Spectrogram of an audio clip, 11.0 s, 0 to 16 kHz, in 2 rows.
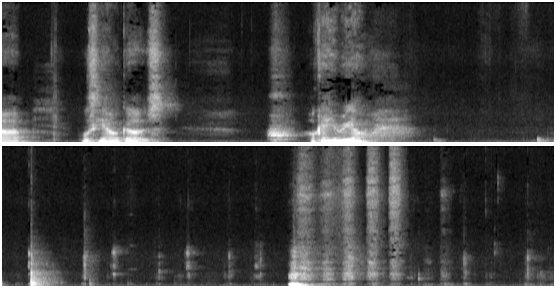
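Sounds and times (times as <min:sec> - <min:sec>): man chewing food: 0:05.5 - 0:11.0
wet mouth clicks and smacks: 0:06.3 - 0:08.2.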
